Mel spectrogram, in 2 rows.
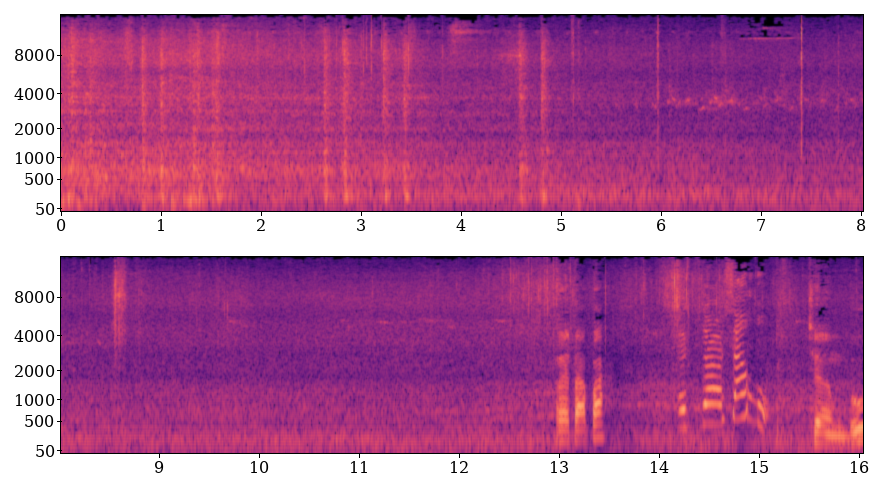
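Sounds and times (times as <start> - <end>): train wheels clacking on rail joints: 0.0 - 3.9, 4.5 - 5.3.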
